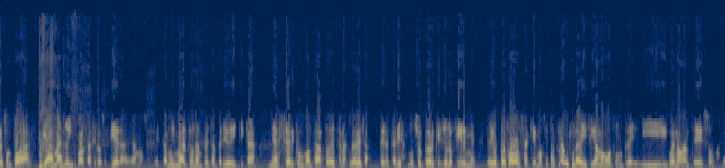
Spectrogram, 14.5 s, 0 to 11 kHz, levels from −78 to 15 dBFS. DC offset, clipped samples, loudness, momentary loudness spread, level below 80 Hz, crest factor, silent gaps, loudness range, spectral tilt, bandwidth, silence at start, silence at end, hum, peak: under 0.1%; under 0.1%; -18 LUFS; 11 LU; -52 dBFS; 14 dB; none; 3 LU; -7 dB/octave; 10 kHz; 0 s; 0 s; none; -2 dBFS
